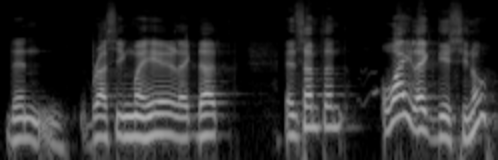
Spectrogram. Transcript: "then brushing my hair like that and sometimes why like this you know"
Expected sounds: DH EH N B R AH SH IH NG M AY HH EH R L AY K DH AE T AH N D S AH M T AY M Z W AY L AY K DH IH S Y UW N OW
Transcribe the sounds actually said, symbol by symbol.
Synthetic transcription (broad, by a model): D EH N B R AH S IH NG M AY HH EH R L AY K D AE T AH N S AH M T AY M W AY L AY K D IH S Y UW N OW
